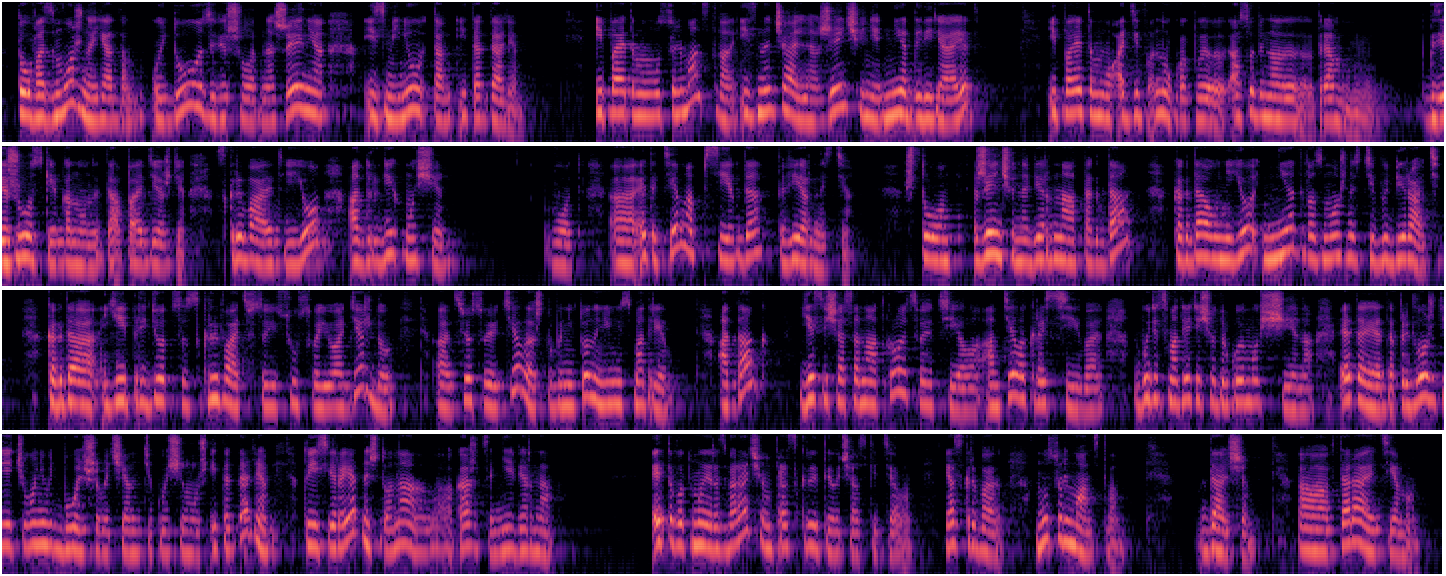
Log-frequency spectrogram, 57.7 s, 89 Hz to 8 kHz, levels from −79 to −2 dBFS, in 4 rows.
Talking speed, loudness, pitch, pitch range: 120 wpm, -30 LUFS, 210 Hz, 185-230 Hz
